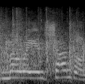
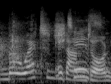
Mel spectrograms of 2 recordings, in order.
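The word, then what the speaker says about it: Moët & Chandon: crunching up exactly and it's actually not called Mo and Shandon it's called Moet and Shandon yes indeed it is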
